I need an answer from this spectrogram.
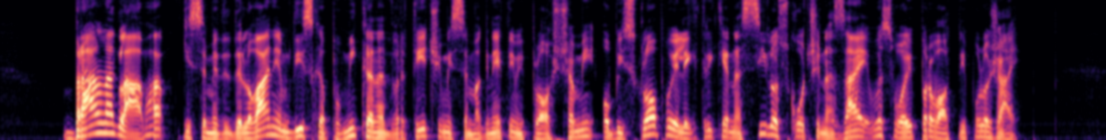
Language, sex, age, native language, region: Slovenian, male, 30-49, Slovenian, Carinthia region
